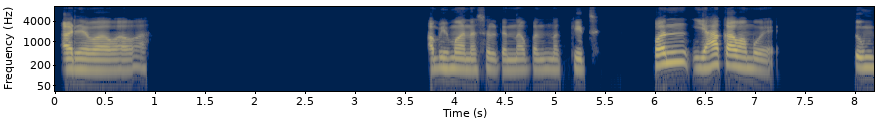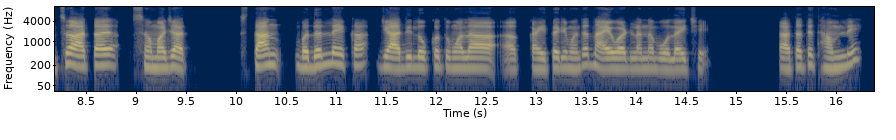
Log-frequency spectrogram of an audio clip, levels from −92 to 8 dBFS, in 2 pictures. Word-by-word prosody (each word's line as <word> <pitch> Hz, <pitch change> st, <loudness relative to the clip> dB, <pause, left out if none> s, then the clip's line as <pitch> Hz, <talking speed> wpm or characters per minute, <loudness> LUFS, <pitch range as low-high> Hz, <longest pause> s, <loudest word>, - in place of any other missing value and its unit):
अरे 155 Hz, -1 st, +3 dB
वाह! 145 Hz, 0 st, +2 dB
वाह! 145 Hz, 0 st, -2 dB
वाह! -, -, -10 dB, 2.8 s
अभिमान 160 Hz, -1 st, 0 dB
असेल 150 Hz, +1 st, -7 dB
त्यांना 145 Hz, 0 st, -5 dB
पण 150 Hz, 0 st, -8 dB
नक्कीच. 150 Hz, 0 st, -7 dB, 0.6 s
पण 240 Hz, +5 st, +5 dB
ह्या 170 Hz, +5 st, +6 dB
कामामुळे, 170 Hz, -7 st, +3 dB, 0.8 s
तुमचं 175 Hz, +5 st, -1 dB
आता 205 Hz, +1 st, +6 dB, 0.3 s
समाजात 175 Hz, 0 st, +2 dB, 0.6 s
स्थान 200 Hz, +3 st, +4 dB, 0.2 s
बदललंय 195 Hz, +5 st, 0 dB
का? 200 Hz, -1 st, -2 dB, 0.2 s
जे 185 Hz, -, 0 dB
आधी 170 Hz, +1 st, +4 dB
लोकं 170 Hz, +2 st, -4 dB
तुम्हाला 170 Hz, -1 st, -1 dB, 0.2 s
अ, 150 Hz, -, -4 dB, 0.2 s
काहीतरी 160 Hz, +2 st, -3 dB
म्हणतात 195 Hz, +5 st, -6 dB
आई-वडिलांना 160 Hz, 0 st, 0 dB
बोलायचे. 155 Hz, 0 st, -4 dB, 0.7 s
आता 165 Hz, +3 st, 0 dB
ते 210 Hz, -, -2 dB
थांबले? 175 Hz, -, -5 dB
170 Hz, 110 wpm, -23 LUFS, 155-190 Hz, 2.8 s, ह्या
